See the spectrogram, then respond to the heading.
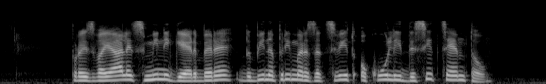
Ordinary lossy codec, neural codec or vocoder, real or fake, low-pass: none; none; real; none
